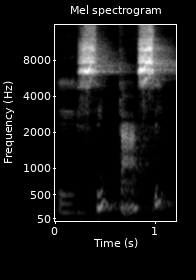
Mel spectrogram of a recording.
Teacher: O X aqui nesse vocábulo tem som de S e não de KS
